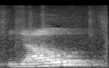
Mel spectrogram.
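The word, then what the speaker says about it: يوم الدين: In Arabic it will be pronounced Yawmuddin. You do not pronounce the alif here. Yawmuddini is the correct word.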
